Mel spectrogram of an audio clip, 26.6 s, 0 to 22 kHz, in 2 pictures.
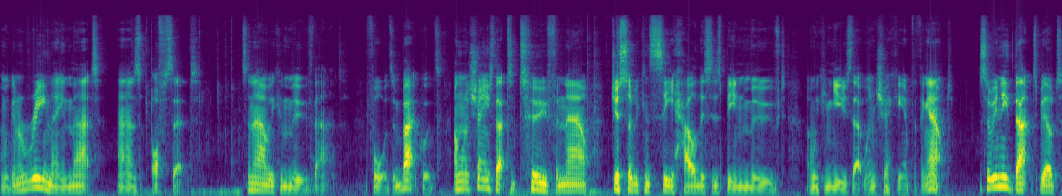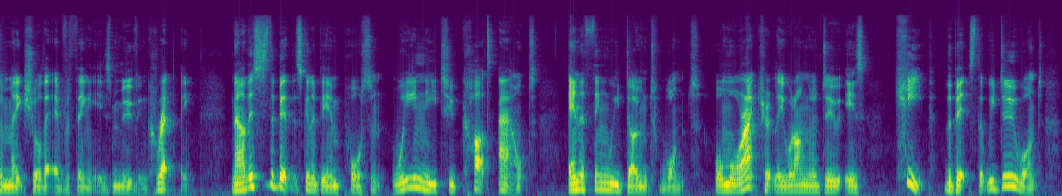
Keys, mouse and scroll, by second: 0.4 double click, 1.8-3.3 typing, 5.6 ctrl+z, 6.3 KP_2, 7.3 KP_Enter, 8.7-9.7 scroll up 1, 10.2-10.7 scroll down 1, 10.8 shift+middle click, 15.9-16.6 scroll down 1, 16.6-18.8 scroll up 1, 22.1-22.7 scroll down 1, 22.7-23.8 scroll up 1, 23.8-24.9 scroll down 1, 26.1-26.5 scroll up 1.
